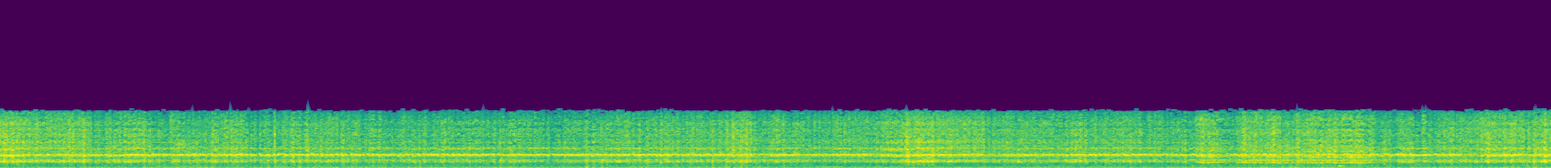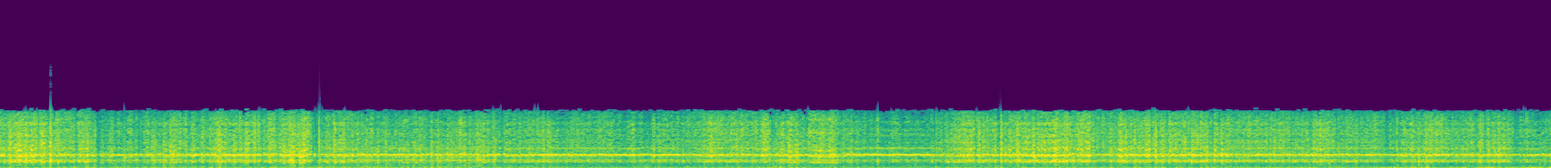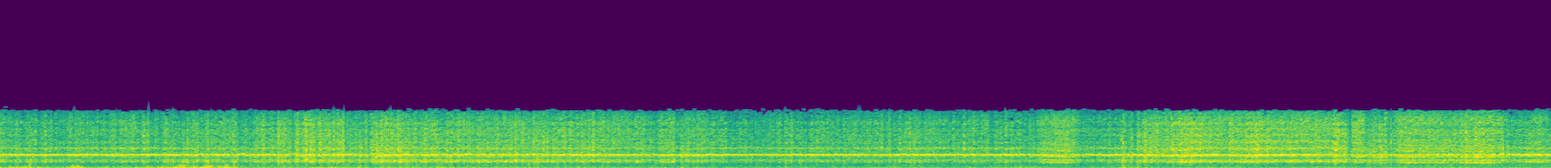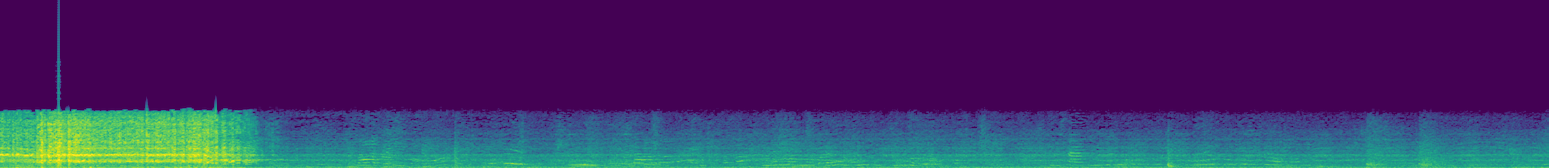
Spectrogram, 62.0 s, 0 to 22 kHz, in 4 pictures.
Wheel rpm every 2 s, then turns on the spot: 230, 230, 230, 230, 230, 230, 220, 220, 230, 230, 220, 230, 230, 230, 230, 230, 240, 230, 230, 230, 230, 230, 220, 220, 150, 0, 0, 0, 0, 0, 0.
none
